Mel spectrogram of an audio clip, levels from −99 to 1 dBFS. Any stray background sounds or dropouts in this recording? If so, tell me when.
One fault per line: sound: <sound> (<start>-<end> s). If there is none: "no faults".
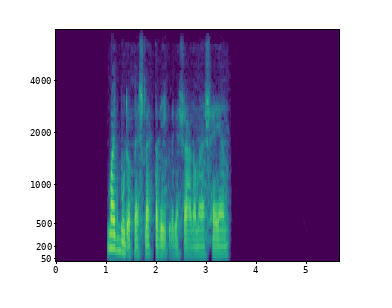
no faults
